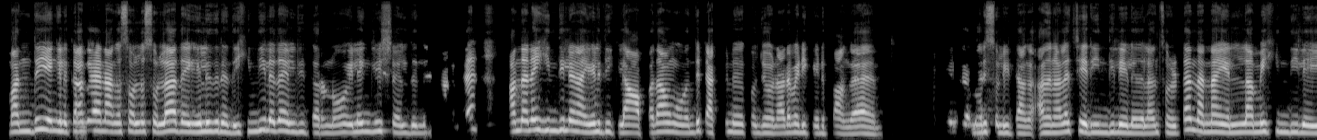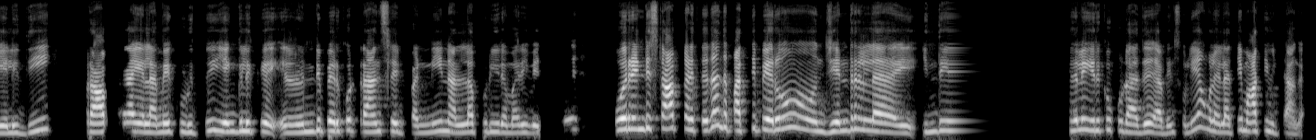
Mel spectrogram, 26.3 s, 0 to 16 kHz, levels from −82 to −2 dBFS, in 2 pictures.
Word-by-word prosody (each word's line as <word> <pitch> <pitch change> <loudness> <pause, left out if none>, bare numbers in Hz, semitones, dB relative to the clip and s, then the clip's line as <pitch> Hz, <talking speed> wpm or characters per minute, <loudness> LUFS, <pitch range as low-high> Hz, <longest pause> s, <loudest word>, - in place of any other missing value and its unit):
வந்து 240 +4 -2
எங்களுக்காக 245 +1 +1
நாங்க 225 -1 +1
சொல்ல, 235 0 0
சொல்ல 230 +2 +3
அதை 235 -1 0
எழுதிறது, 230 -4 0
ஹிந்தில 255 +2 -2
தான் 250 -2 +2
எழுதி 225 0 -6
தரணும், 195 +2 -6
இல்லை 230 +2 -1
இங்கிலீஷ்ல 240 -1 -6
எழுதுங்கன்ட்டாங்க 200 0 -9 0.7
அந்த 260 - +1
அண்ணன் 270 +1 +1
ஹிந்தியில 260 0 0
நான் 220 -2 +2
எழுதிக்கலாம். 205 -3 -2
அப்ப - - -35
தான் 230 - +2
அவுங்க 220 -3 -3
வந்து 240 +5 -5
டக்குனு 220 +2 -4
கொஞ்சம் 195 -1 -5
நடவடிக்கை 205 -1 -3
எடுப்பாங்க 185 -1 -7 0.8
அப்பிடின்ற 475 - -11
மாரி 215 +2 -3
சொல்லிட்டாங்க. 190 -3 -4
அதனால 205 +3 0
சரி 215 -2 +2
ஹிந்தியில 210 0 -1
எழுதலான்னு 190 +1 -4
சொல்ட்டு, 190 +8 -1
அந்த 245 -3 +1
அண்ணா 225 0 +2
எல்லாமே 220 +2 0
ஹிந்தியில 215 -2 -3 0.2
எழுதி 200 +6 -3 0.5
ப்ராப்பரா 225 +1 +5
எல்லாமே 215 +1 +3
கொடுத்து, 220 +2 -6 0.2
எங்களுக்கு 240 0 0
ஏ - - -12 0.2
2 230 +6 0
பேருக்கும் 245 +1 +2
டிரான்ஸ்லேட் 225 0 +1
பண்ணி 205 +4 -5 0.2
நல்லா 210 +2 +1
புரியிறமாரி 210 -2 -4
வச்சு, 195 - -4 0.7
ஒரு 290 - +10
2 300 +2 +5
ஸ்டாப் 310 +1 +7
கிடைத்தது. 275 +1 +3
அந்த 345 - 0
10 255 +5 +2
பேரும் 290 +5 +5 0.4
ஜென்ரல்ல 260 +1 +3 0.5
ஹிந்தி 235 +3 -3 1.3
இதில 265 +2 +2
இருக்கக்கூடாது 255 -6 -2
அப்பிடின்னு 190 +3 -4
சொல்லி 230 +10 -6
அவுங்கள 270 -8 -2
எல்லாத்தையும் 215 +5 -3
மாத்தி 245 +1 +2
விட்டாங்க. 180 - -7
225 Hz, 155 wpm, -20 LUFS, 205-250 Hz, 1.3 s, ஒரு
